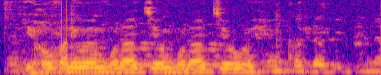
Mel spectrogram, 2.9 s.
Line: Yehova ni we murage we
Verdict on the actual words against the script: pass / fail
fail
